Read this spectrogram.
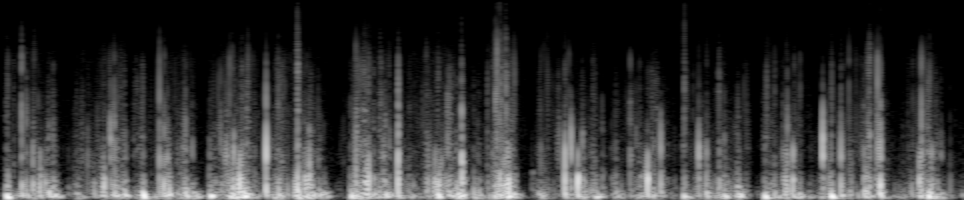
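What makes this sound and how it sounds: Fingernails and fingertips of both hands rapidly tap and scratch the raised hollow hearts of a pink, soft silicone heart ice cube mold tray. The result is a dense run of muffled, low, hollow thumps mixed with soft scratchy rustling. The sound continues almost without pause, with only brief silent breaks.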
